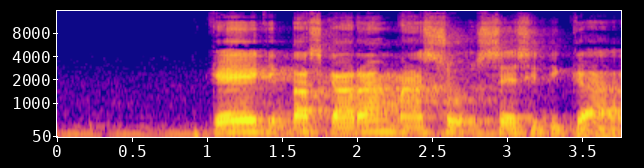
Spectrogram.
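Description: A young man speaks loudly and with animation close to a microphone.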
